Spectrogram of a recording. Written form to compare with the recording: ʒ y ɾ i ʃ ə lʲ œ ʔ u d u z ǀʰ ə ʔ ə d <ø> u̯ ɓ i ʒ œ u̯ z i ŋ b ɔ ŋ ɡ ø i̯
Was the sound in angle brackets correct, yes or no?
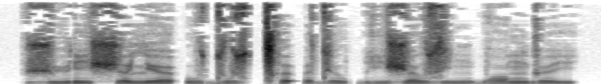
yes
